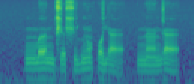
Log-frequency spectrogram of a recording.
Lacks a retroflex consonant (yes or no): yes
